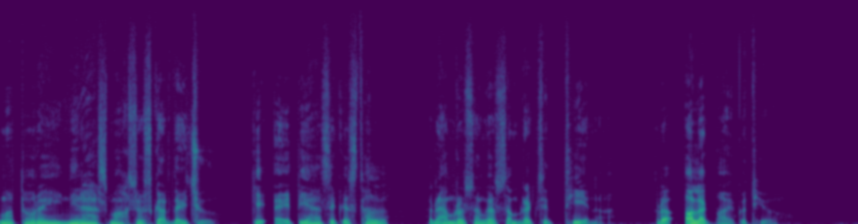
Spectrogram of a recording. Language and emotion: Nepali, sad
